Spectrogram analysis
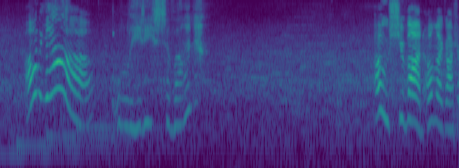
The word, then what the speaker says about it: Siobhan: Lady Siobhan. Oh, Siobhan. Oh my gosh. I am pronouncing her name very very differently.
